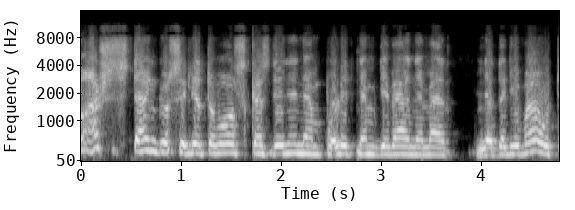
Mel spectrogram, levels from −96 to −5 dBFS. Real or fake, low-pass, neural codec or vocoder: real; 10.8 kHz; none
